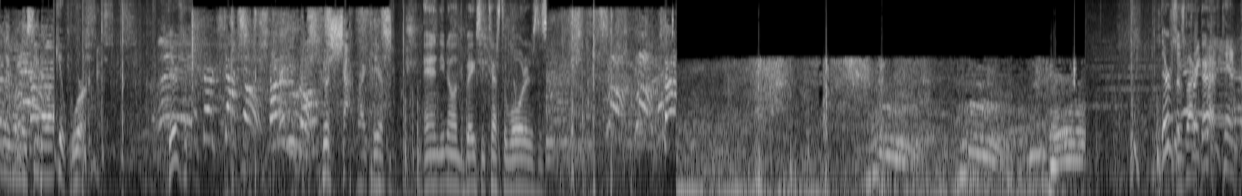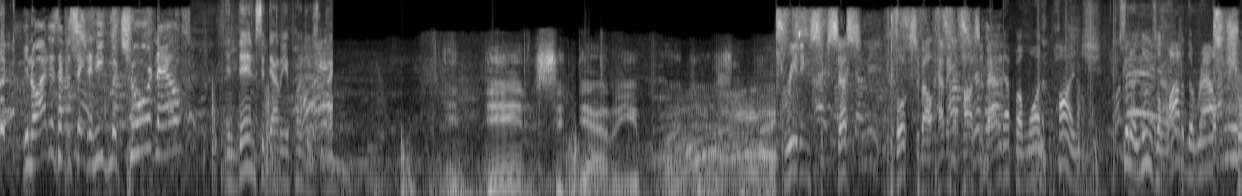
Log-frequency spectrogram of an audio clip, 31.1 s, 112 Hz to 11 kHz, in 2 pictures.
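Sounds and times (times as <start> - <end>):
low hum: 8.4 - 13.6, 19.7 - 25.2
deep growling voice: 10.8 - 13.6, 19.6 - 25.3.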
